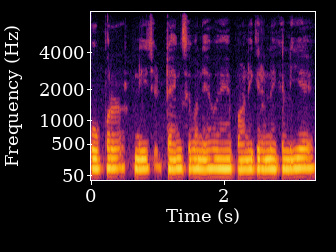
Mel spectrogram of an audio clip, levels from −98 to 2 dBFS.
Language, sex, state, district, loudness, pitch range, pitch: Hindi, male, Uttar Pradesh, Jyotiba Phule Nagar, -15 LUFS, 130-140 Hz, 135 Hz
